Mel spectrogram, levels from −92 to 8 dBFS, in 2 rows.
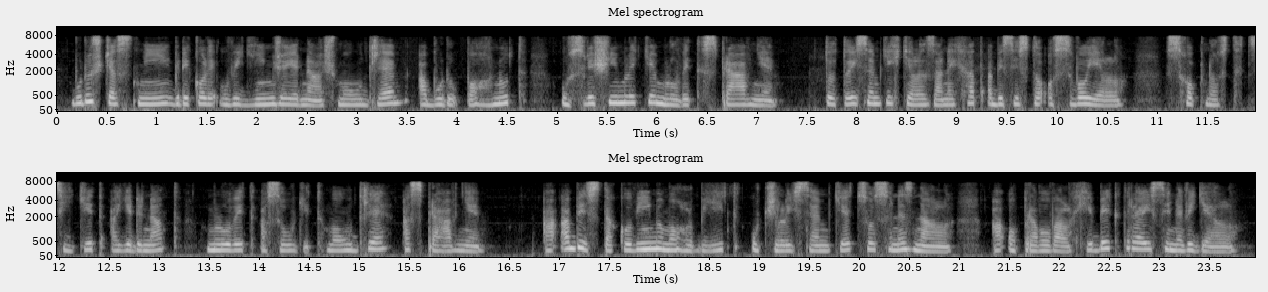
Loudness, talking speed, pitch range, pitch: -25 LUFS, 130 wpm, 175-215 Hz, 195 Hz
